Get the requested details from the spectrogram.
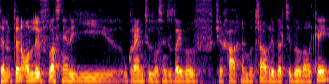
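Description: With flat, monotone intonation, a man speaks in a medium pitch. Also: fairly quick pace. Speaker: podcast host. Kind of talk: casual interview.

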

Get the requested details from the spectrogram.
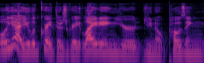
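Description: Heard on a very clean recording with a silent background, a woman has an ordinary speaking voice, fairly low in pitch, with ordinary pitch variation. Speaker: podcast host. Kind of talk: casual chat.

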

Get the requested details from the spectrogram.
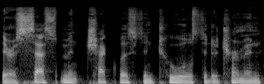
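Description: Somewhat breathy speech in a Southern California accent comes with fairly even intonation, a dry, close sound with no echo, and a very clean recording with a silent background. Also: man. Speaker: ministry leader, abuse prevention advocate. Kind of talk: interview. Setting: studio.

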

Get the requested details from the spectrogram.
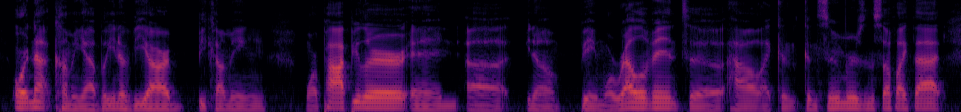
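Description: A man with an unremarkable speaking voice talks at a moderate pace, medium in pitch with ordinary pitch variation. The recording is very clean, with a silent background. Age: 20s. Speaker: podcast host, designer. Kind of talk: casual interview chat.

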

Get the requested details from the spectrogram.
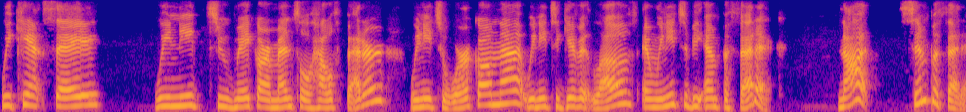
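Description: With lively intonation, a woman talks in a fairly high, bright and sharp voice. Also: moderate pace. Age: 30s. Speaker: professional wrestler. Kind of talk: casual chat.

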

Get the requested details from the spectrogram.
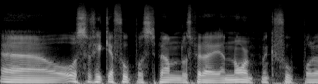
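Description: A plain, everyday voice from a man, fairly low in pitch with fairly even intonation, on a very clean recording with a silent background. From Sweden, raised partly abroad (Finland, Australia, Geneva). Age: 50s. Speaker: endurance sports entrepreneur. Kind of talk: interview.

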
